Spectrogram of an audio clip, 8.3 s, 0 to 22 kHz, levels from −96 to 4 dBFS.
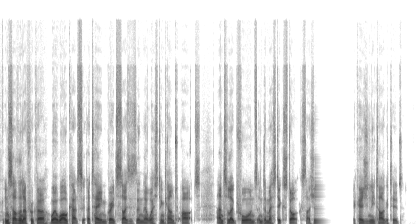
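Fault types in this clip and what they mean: Long network dropout: after "and domestic stock such" the sound smears into a fading buzz, then near-silence until 7.10 s, about 0.76 s lost, likely from a stalled stream.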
